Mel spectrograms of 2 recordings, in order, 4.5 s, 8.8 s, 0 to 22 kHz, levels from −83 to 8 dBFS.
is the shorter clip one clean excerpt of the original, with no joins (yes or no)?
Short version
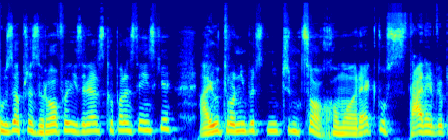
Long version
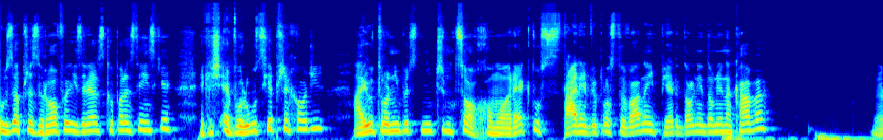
no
